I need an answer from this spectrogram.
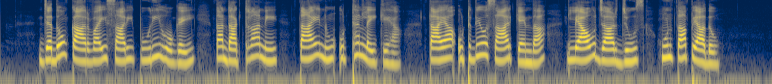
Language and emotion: Punjabi, neutral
